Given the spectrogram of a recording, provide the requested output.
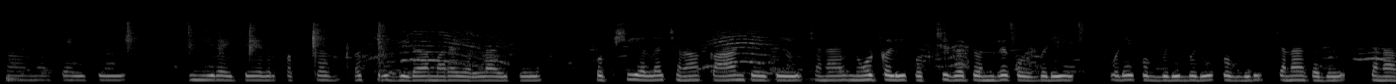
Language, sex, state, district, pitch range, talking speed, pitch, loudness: Kannada, female, Karnataka, Chamarajanagar, 190-205 Hz, 105 wpm, 200 Hz, -40 LUFS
